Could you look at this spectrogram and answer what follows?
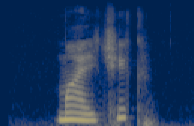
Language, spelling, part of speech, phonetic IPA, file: Russian, мальчик, noun, [ˈmalʲt͡ɕɪk], Ru-мальчик.ogg
- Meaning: 1. boy 2. lad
